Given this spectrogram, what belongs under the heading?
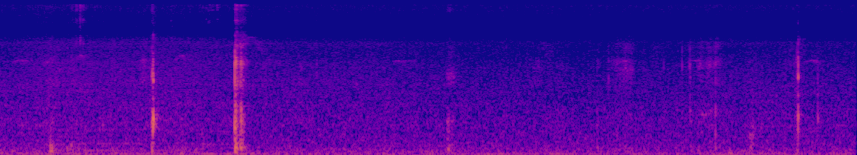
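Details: Small, abrupt hiccup sounds at irregular intervals, about five in eight seconds, over quiet room noise; hiccups in a newborn baby.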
